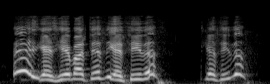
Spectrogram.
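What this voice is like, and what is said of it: Imitates another person's voice. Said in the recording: “you're going to be doing going back to Jay Leno a lot”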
